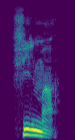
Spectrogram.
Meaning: to film
- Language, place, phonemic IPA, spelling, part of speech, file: Occitan, Béarn, /filˈma/, filmar, verb, LL-Q14185 (oci)-filmar.wav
